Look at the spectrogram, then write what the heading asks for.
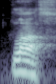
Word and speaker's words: Blas: How do you pronounce it? Blas.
